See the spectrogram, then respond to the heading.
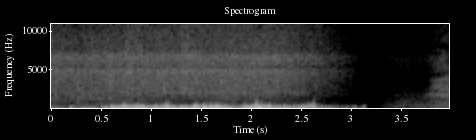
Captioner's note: gentle wind blowing leaves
